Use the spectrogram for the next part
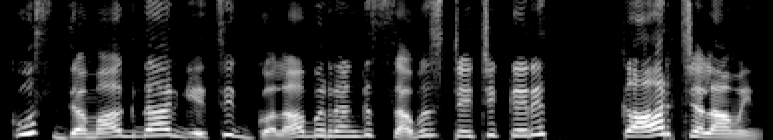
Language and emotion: Kashmiri, disgusted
